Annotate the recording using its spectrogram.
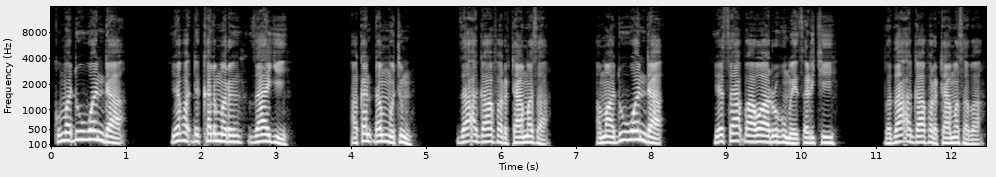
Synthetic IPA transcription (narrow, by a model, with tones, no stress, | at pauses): kʷʊ˦ma˦dʊ˦kwɐ˦nda˨ | ja˦ɸɐ˨ɗi˦kɐ˦lmɐ˨rzaː˦ɡʲiː˨ | ʔa˨kɐ˦˨nɗɐ˦mːʊ˨tʊ˦˨m | zaː˦ʔa˨ɡaː˦ɸɐ˨rtaː˦mɐ˦s̬a̰˨ | ʔa˨mːaː˦dʊ˦kwɐ˦nda˨ | jaː˦saː˦ɓaː˨waː˦˨ɾʊ˦ɦu˨ma˨jsʼɐ˦ɽkʲiː˦ | baː˨zaː˦ʔa˨ɡaː˦ɸɐ˨rtaː˦mɐ˦s̬a˨ba˦ʔ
